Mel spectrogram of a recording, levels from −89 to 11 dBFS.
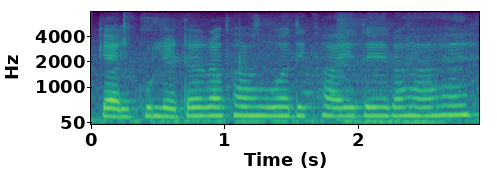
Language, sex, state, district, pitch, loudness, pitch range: Hindi, female, Chhattisgarh, Raipur, 230 Hz, -15 LUFS, 225-235 Hz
